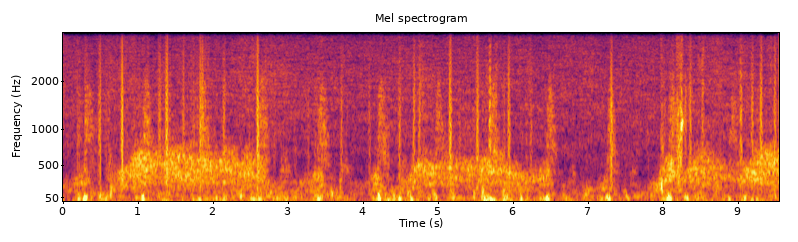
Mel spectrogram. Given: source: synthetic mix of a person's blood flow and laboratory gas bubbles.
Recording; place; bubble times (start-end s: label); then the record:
Doppler ultrasound of blood flow; subclavian vein
7.95-8.03 s: bubbles
8.17-8.30 s: bubbles
From the record:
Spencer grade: 1 (occasional bubble signal discernible with the cardiac motion signal, with majority of cardiac periods free of bubbles); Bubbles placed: anywhere in the cardiac cycle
